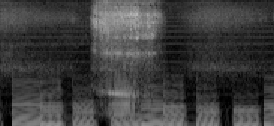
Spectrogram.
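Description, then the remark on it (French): Loud snoring of a man lying right up against the listener, with a deep rumbling rasp, repeating in a steady rhythm of quick breaths, one stretch turning into a harsher, noisier snort midway. No one speaks. “Quand je me suis réveillée, il ronflait, allongé tout contre moi.”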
